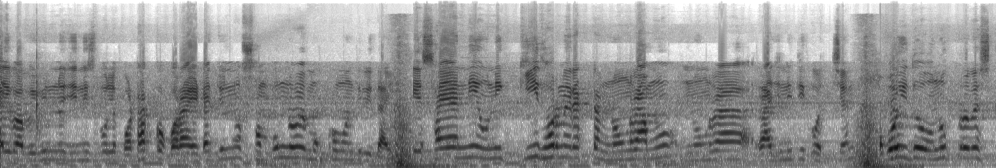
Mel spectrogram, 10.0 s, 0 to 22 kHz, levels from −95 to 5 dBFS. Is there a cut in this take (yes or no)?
yes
